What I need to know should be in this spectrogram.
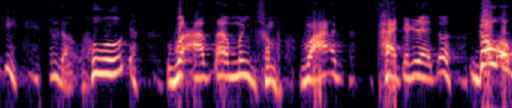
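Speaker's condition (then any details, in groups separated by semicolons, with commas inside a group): Cerebral palsy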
